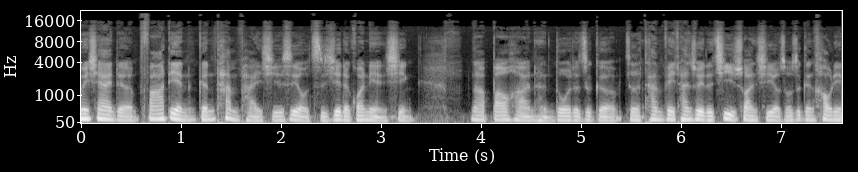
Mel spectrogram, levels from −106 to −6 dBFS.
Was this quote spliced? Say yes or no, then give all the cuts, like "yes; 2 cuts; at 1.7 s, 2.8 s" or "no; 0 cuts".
no; 0 cuts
